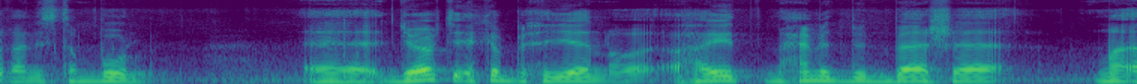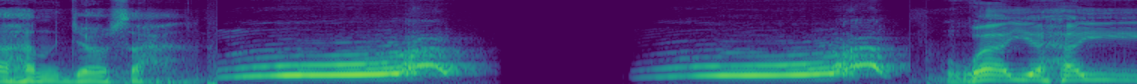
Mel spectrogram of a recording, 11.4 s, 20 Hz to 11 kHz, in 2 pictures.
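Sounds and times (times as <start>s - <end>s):
speech: 0.0s - 6.6s, 10.4s - 11.3s
hyena howling sound effect: 6.8s - 8.2s, 8.9s - 10.2s.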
